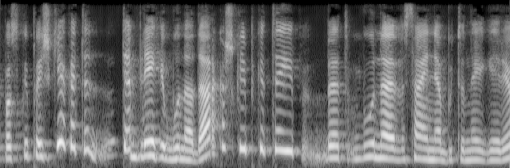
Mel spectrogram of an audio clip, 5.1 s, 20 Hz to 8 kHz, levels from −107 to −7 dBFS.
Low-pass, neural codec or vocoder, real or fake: 7.2 kHz; codec, 16 kHz, 2 kbps, X-Codec, WavLM features, trained on Multilingual LibriSpeech; fake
